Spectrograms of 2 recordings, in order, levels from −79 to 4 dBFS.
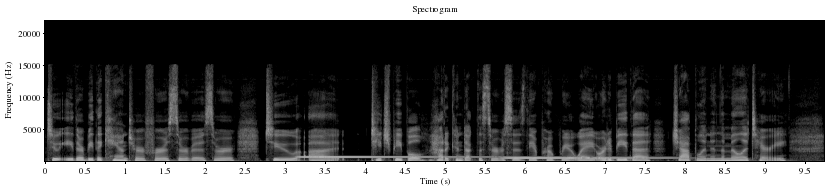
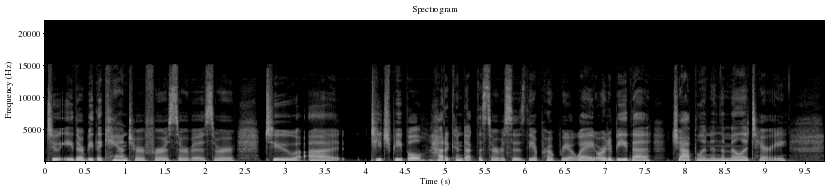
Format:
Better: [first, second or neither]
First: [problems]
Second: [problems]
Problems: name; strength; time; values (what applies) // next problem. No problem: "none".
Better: second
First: doorbell; loud; from 3 to 8 s; peak 1 dB above the speech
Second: none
